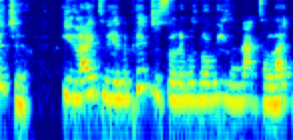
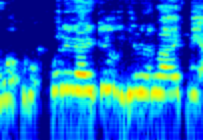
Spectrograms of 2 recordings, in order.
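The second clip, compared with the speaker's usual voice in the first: higher pitched stammering mock confusion; baffled plea; 5 semitones higher, 5 dB quieter than usual. The date asking her what he did, baffled. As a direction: play his bewildered stammer, pitched up. Retelling his baffled reply.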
